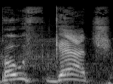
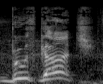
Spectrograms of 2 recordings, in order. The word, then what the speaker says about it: Both Gach: His name may look like both Gach, but it's pronounced Booth Gach.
